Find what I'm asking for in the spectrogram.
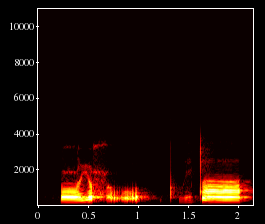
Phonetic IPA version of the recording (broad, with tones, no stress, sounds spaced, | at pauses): ʕ y˩˥ ħ o̰˩˥ | kʷʰ e̤˩˥ t ã˧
